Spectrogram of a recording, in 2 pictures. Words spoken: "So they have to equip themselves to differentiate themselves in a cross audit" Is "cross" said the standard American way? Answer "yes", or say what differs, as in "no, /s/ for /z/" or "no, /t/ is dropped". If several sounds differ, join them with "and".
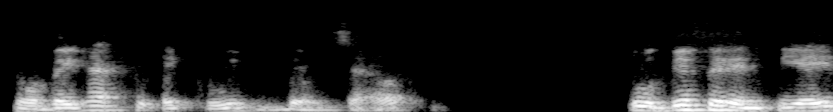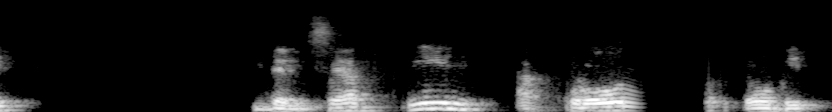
no, /s/ is dropped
